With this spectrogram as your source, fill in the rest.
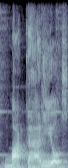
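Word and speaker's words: μακάριοι: Bueno, vamos a aprender entonces en griego y se dice Macarios.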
